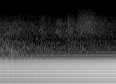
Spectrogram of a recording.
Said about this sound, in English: This is the little bit of reverb you said if I moved it forward might happen. I've got it really high today.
